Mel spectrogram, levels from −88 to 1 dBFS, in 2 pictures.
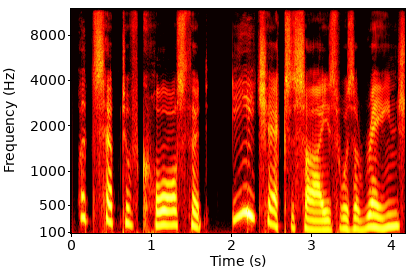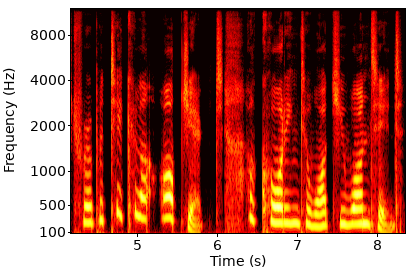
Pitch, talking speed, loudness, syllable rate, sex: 210 Hz, 120 wpm, -17 LUFS, 4.2 syllables/s, male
